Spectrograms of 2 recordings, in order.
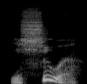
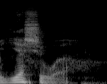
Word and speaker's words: Yeshua: Um, and I would say that it is very important for us to remember Yeshua the Christ, or Yeshua, depending on what pronunciation you want to use or that you feel more comfortable with.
